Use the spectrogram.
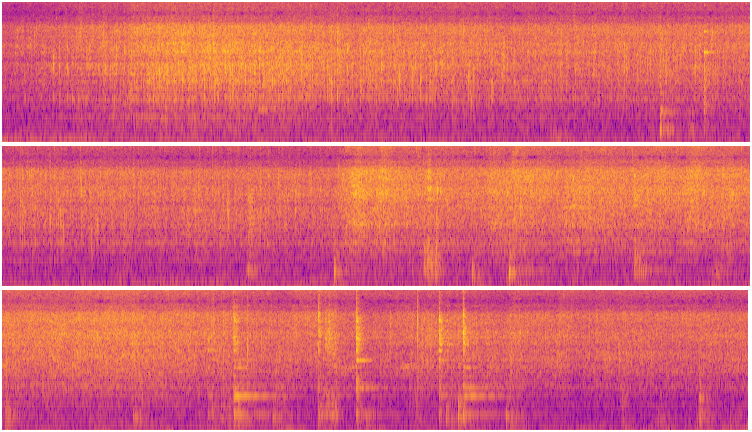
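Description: Green chillies and ginger garlic paste frying in oil for chicken biryani: a constant hissing sizzle close by, rising at one point, with scattered spoon scrapes and taps as the mix is stirred.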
